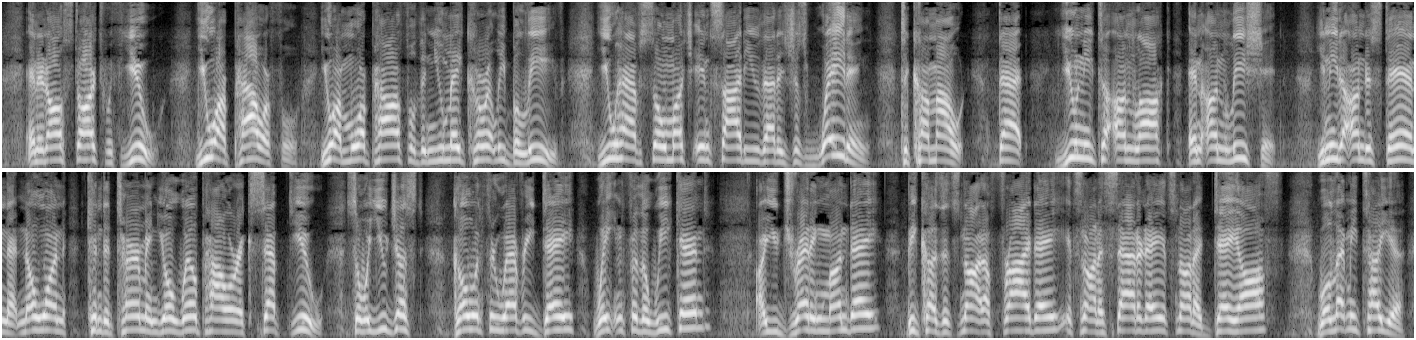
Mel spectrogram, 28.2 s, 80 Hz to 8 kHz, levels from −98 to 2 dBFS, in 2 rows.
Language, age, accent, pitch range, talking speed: English, 20-39, American, 210-235 Hz, 185 wpm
